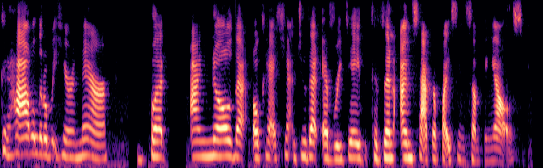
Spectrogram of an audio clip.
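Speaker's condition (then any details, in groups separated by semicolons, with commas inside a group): No condition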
